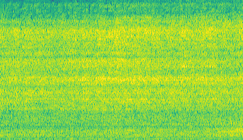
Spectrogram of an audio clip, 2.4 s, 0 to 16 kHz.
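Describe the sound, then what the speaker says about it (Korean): In an open-world video game, a train rumbles past overhead while the listener waits under an overpass, a broad, steady roar played back through an LG SC9S soundbar, with no voices. "이 열차가 지나갈 때 과연 이게 얼마나 입체적으로 나한테 들려올까 이게 궁금했거든요"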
